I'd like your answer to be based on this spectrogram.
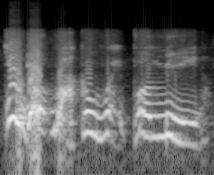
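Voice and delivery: loud indignant yell; hammed-up outrage; mock angry shout. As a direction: scold them for leaving. Mock scolding game character.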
